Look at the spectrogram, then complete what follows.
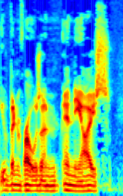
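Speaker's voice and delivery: low, flat, mechanical robot voice. Describing a concert's staged story to a listener, in a robot voice. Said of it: "kind of like robot voice".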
